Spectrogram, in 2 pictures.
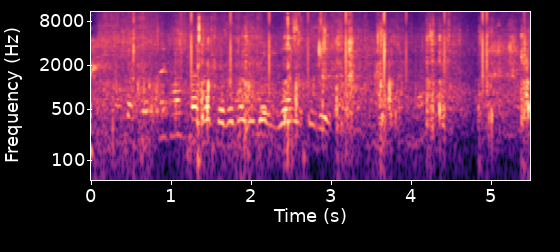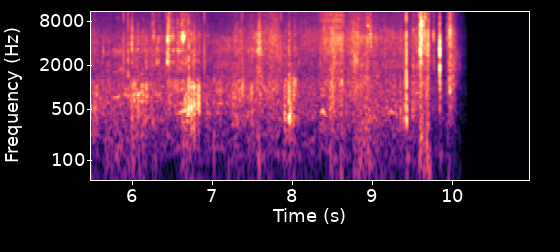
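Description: People talking at a distance, with scattered clicks and crunches of footsteps on gravel.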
